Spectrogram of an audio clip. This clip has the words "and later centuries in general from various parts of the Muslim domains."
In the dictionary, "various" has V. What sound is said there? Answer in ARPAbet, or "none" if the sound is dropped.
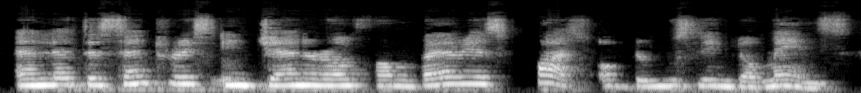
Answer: V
